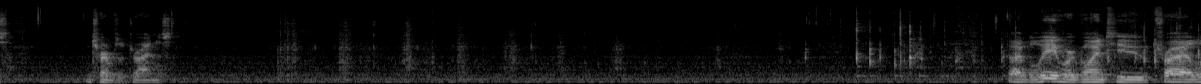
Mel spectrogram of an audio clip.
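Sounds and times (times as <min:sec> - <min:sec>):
person chewing dry crackers: 0:02.2 - 0:08.7.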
